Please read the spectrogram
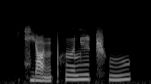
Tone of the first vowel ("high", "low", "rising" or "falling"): low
